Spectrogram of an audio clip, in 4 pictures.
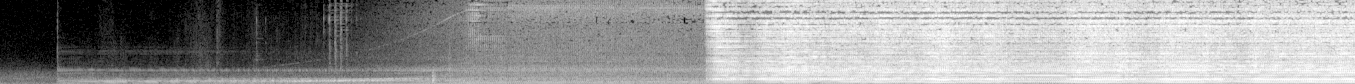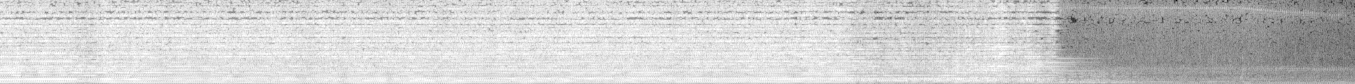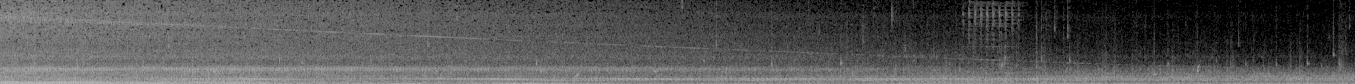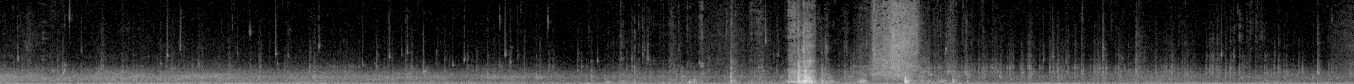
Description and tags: Operating a Table Saw to cut a variety of slabs. Water dust suppression was used and the dripping water can be heard as the saw winds down after the cut.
